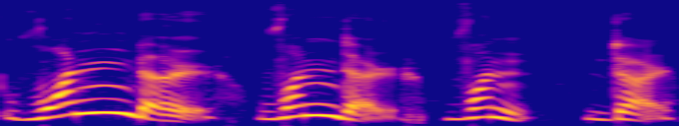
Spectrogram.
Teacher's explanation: আবার দেখো ওয়ান্ডার, এখানে ওয়ান হচ্ছে স্ট্রেসড এবং ডার হচ্ছে আনস্ট্রেসড, অর্থাৎ ওয়ান্ডার, ওয়ান্ডার, ওয়ান্ডার। আমরা এখানে ওনের ওপরে চাপ বেশি দিচ্ছি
